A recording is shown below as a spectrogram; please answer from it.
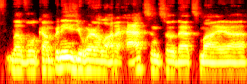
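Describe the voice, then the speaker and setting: With a slight US East Coast accent, a man speaks at a medium pitch with fairly even intonation. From US East Coast, New Jersey or Philadelphia area. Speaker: business mentor, operations and marketing leader. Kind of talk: casual interview. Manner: passionate, many fillers.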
